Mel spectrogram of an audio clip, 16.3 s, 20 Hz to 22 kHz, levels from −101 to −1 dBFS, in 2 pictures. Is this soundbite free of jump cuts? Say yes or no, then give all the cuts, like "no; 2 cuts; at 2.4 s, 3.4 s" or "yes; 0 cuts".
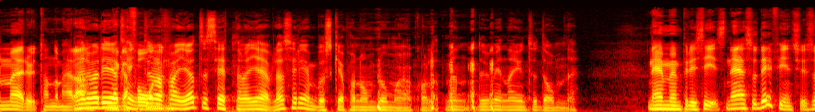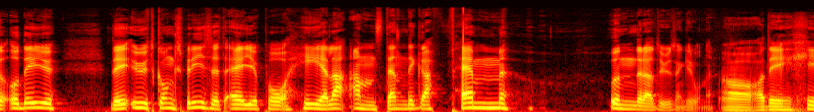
yes; 0 cuts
